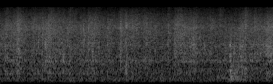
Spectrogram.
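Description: Shirataki konjac noodles frying in a pan, a soft steady hiss of sizzling with faint crackles, quiet and unbroken throughout.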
